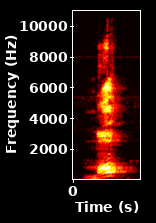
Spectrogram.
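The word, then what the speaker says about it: มด: So if we go back to the tone rules and we look for a low class, dead syllable, short vowel, we get a higher tone. Mod, and that means ant in Thai.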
